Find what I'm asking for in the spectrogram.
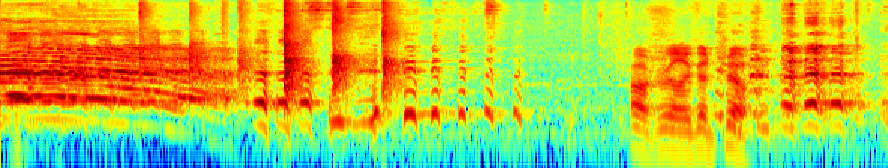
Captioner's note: laughing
